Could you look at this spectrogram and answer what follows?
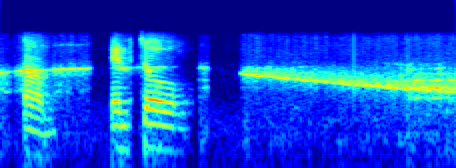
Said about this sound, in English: So I'm going to let that siren pass by. Yeah, I'm so sorry. I'm in New York City today. And this happens all the time, and there's just no way to block it out. Apparently, there are at least four fire trucks going by us right now.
